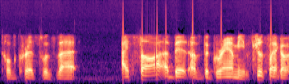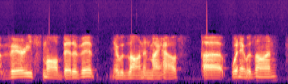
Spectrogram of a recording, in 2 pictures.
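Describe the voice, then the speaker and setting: A man's voice: lowish voice, steady tone, a little fast, no room sound. Male phone-in caller, casual and rambling, hesitant delivery, narrow dry telephone sound. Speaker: radio show caller. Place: phone call to a radio show. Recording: thin band-limited phone line.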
